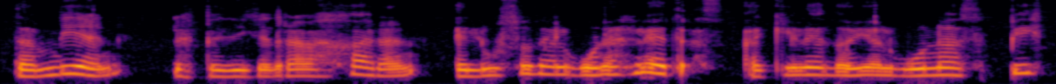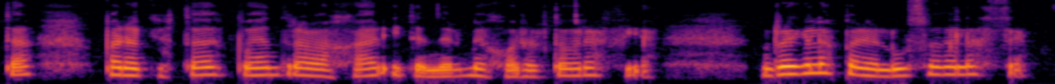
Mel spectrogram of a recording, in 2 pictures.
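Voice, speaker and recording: A woman's voice: medium pitch, fairly even intonation, normal speed, creaky, dark tone, no room sound. A woman teaching a recorded language lesson, patiently explaining and restating each point. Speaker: primary school teacher.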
